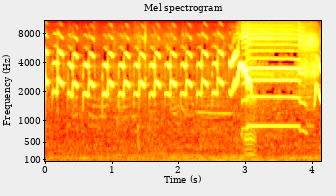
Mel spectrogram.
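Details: A Black-naped oriole repeats quick, high, upslurred chirps about twice a second, then breaks into a loud, harsh, siren-like wail, mimicking white-rumped shama song and an ambulance siren.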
